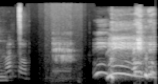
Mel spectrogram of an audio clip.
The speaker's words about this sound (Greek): Ντροπή, βάλαμε ένα λάμα που ρεύτηκε στο κοινό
